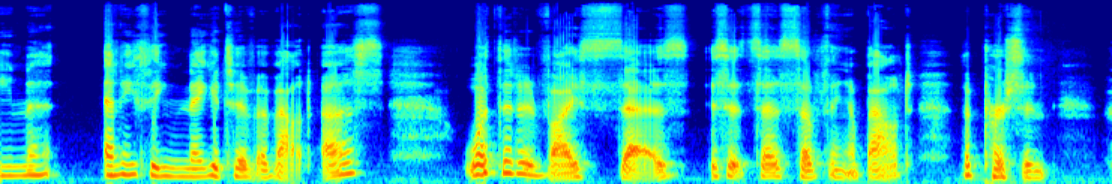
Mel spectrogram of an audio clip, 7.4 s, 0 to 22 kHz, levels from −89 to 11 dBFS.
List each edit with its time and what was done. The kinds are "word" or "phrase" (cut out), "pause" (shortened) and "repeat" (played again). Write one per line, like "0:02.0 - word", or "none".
none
